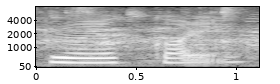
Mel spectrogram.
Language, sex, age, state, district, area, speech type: Bengali, female, 18-30, West Bengal, Dakshin Dinajpur, urban, spontaneous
